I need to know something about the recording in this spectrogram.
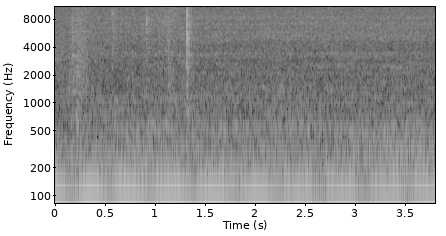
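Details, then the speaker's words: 1980s Marantz SD9000 cassette deck in fast forward: steady low motor hum with faint ticking as reels spin; auto-stop sensor shuts it off properly, transport healthy. "It's measuring this sensor on this side. It's not doing anything for this one, but if I stop it, then it shuts off, which it does. Um, so that part works."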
